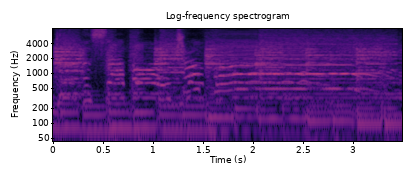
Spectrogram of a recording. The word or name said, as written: Savoy Truffle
